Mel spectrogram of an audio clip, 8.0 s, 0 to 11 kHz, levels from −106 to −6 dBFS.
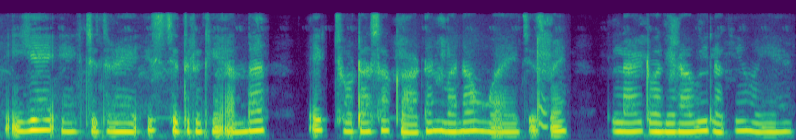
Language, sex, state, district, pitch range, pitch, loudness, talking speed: Hindi, female, Madhya Pradesh, Bhopal, 205-230 Hz, 210 Hz, -17 LUFS, 165 wpm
